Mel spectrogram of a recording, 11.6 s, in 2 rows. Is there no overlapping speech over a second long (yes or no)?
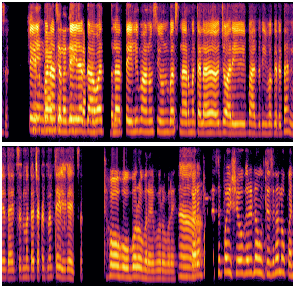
no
